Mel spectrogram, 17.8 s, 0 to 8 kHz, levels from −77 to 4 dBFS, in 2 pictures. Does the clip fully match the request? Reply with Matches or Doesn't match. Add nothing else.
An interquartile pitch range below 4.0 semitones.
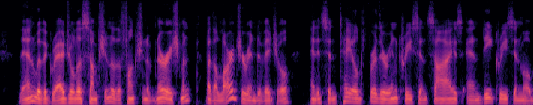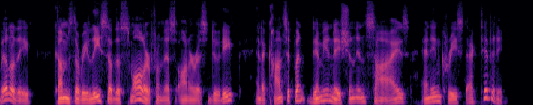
Doesn't match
